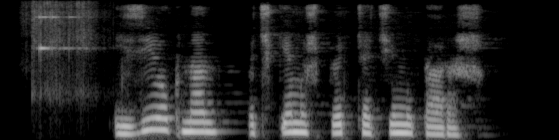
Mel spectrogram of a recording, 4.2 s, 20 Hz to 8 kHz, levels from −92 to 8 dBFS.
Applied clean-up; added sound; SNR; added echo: classical method WPE with log-MMSE.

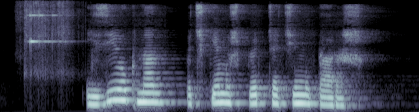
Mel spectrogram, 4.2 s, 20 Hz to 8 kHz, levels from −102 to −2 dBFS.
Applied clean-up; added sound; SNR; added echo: none; Coin (dropping) / Glass; 12 dB; reverberation time 0.3 s.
